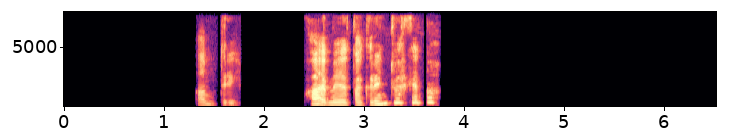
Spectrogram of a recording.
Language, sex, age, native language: Icelandic, female, 70-79, Icelandic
